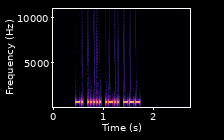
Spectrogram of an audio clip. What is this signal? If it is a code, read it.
Morse code, heard as a keyed tone, about 40 wpm, 700 Hz. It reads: N5LO
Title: USA Call Signs - 4 Characters - Repeated 2x - 40wpm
